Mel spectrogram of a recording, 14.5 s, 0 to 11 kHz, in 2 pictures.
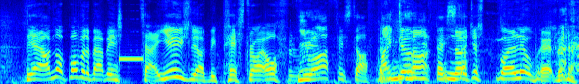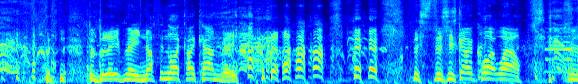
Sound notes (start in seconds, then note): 1.4 beep; 9.8 laughs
